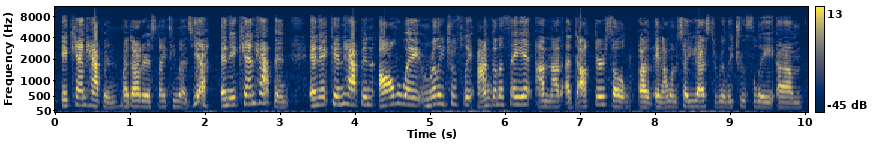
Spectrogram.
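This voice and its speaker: A woman's voice: medium pitch, quick pace, hardly any pauses, muffled recording. A middle-aged woman talking casually on a live stream into her tablet, chatty and often laughing. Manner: chatty and laughing, lively animated asides. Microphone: tablet mic.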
